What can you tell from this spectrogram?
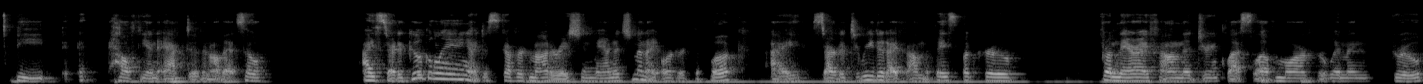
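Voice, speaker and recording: This woman's voice is very deep and low in pitch. Her pitch varies in an ordinary way. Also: moderate pace. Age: 50s. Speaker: interviewee recovering from problem drinking. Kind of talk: interview testimony. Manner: halting, many fillers.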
